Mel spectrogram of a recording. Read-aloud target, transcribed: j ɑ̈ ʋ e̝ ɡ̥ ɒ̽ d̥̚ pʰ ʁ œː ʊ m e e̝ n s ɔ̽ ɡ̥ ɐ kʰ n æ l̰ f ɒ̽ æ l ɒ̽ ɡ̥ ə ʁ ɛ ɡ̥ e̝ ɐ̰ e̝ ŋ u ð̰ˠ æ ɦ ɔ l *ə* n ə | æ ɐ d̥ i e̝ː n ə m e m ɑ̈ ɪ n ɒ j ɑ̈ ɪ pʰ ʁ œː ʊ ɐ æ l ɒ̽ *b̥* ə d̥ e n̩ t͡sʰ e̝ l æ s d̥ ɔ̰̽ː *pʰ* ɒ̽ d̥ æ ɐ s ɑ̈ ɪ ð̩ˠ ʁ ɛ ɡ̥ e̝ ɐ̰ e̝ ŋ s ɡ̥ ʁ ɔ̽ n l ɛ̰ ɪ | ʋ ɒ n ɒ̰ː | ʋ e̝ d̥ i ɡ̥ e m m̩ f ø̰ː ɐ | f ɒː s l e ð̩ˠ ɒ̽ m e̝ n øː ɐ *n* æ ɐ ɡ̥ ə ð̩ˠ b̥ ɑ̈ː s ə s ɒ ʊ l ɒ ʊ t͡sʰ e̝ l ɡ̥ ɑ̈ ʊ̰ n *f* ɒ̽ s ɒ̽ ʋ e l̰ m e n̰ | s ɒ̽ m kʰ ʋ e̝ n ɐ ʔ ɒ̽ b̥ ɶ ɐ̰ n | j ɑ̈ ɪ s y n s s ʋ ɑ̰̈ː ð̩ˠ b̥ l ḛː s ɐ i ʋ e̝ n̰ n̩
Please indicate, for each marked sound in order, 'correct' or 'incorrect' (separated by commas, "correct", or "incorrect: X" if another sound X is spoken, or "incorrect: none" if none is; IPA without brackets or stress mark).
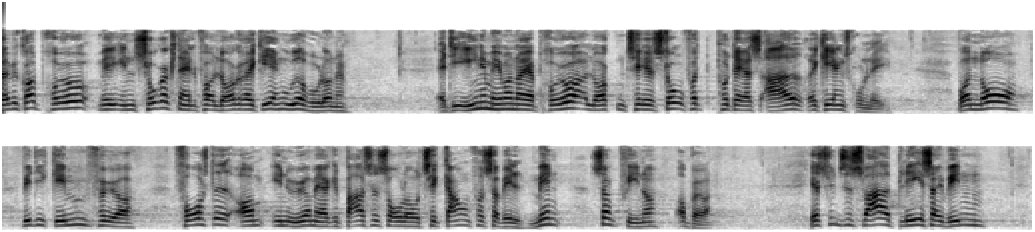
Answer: incorrect: ɐ, incorrect: ɡ̥, correct, incorrect: m, correct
